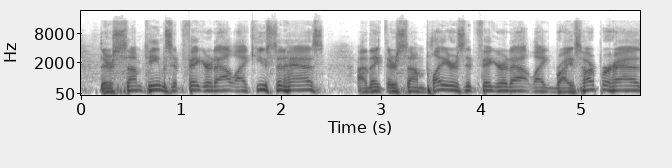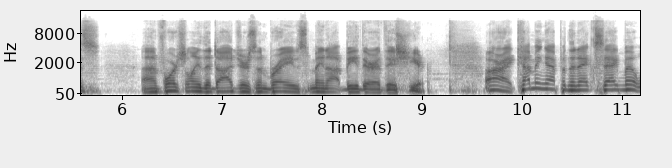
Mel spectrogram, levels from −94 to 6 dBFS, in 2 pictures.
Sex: male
